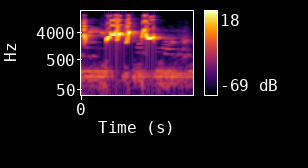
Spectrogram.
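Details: Short burst of Oriental magpie-robin narung fighting song, meant to rouse rival birds: a quick scratchy trill flows into bright, slurred whistles. A faint low hum plays underneath.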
